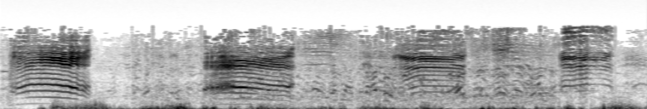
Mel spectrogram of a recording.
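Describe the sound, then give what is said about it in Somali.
Sheep and goats bleating at a busy livestock market in Hargeisa stocked with animals ready for export: several loud, drawn-out nasal bleats rise above a dense, rumbling background. “Waa sayladda iibka xoolaha ee magaalada Hargeysa waana ka dhaqdhaqaaq iyo aragtida duwan tahay muddooyinkii la soo dhaafay. Waxaa buuxa xoolo tiro badan oo diyaar ah dhoof.”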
